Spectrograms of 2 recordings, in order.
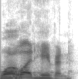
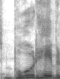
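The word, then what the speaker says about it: Blüdhaven: It's pronounced Blood Haven. It's been It's Blude Haven would be a German pronunciation of Blood Haven.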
